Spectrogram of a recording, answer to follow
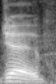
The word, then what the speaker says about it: Job: it's the Book of Job and it is about a man named job and it's spelled job but it's job so don't call him job cuz he's not job he's job and his story is a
